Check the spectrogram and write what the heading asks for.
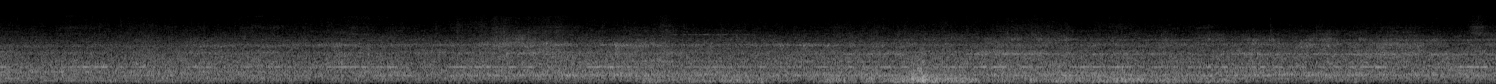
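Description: Steady mechanical drone with a faint held tone running through it, and one brief louder thump about nine seconds in.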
